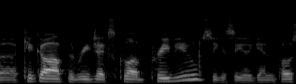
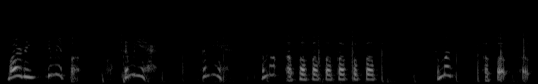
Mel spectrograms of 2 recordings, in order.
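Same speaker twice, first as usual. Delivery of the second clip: very high coaxing pet voice; puppy talk; 4 dB quieter, faster than usual. Real, not acted. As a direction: coax the dog up in a high voice. Calling puppy to jump up.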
